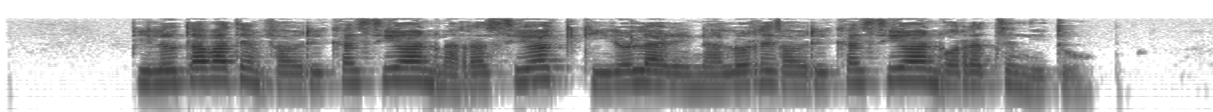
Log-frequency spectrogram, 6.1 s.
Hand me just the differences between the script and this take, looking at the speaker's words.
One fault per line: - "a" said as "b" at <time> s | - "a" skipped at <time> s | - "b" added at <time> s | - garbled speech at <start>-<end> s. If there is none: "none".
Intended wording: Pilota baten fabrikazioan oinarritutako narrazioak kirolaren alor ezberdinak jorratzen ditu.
- "oinarritutako" skipped at 2.2 s
- "ezberdinak" said as "fabrikazioan" at 3.9 s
